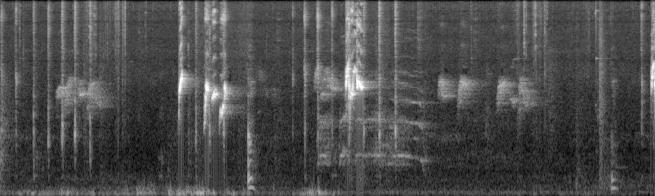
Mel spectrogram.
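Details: Red-whiskered bulbul in a cage, bright clear voice, singing and chattering: clusters of quick warbled whistles, some loud and buzzy, over low rumbling handling noise and clicks.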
